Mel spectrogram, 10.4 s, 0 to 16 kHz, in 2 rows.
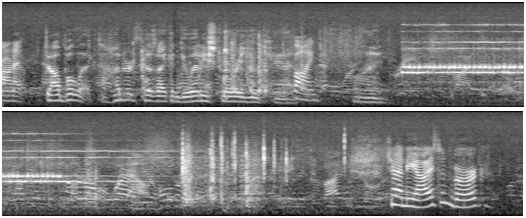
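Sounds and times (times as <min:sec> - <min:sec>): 
speech: 0:00.0 - 0:04.0, 0:08.5 - 0:10.2
telephone ringing with bright electronic trill: 0:03.9 - 0:07.6.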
